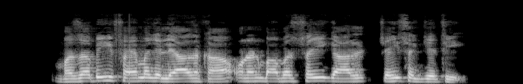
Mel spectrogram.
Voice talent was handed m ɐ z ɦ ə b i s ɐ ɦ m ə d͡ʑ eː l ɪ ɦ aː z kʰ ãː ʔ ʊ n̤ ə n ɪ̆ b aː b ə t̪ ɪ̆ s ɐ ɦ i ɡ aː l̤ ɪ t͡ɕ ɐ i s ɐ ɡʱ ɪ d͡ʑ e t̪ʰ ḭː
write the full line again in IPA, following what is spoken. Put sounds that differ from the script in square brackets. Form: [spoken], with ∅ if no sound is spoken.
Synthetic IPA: m ɐ z ɦ ə b i [f] ɐ ɦ m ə d͡ʑ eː l ɪ ɦ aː z kʰ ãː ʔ ʊ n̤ ə n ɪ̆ b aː b ə t̪ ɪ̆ s ɐ ɦ i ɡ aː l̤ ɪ t͡ɕ ɐ i s ɐ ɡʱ ɪ d͡ʑ e t̪ʰ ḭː

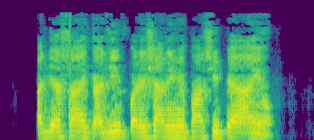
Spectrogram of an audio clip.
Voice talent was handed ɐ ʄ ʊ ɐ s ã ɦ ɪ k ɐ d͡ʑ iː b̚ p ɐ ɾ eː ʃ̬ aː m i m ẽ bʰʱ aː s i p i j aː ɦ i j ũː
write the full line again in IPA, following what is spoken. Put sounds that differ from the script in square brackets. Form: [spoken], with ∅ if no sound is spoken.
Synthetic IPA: ɐ ʄ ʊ ɐ s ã ɦ ɪ k ɐ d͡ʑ iː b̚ p ɐ ɾ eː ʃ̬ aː [n] i m ẽ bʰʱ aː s i p i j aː ɦ i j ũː

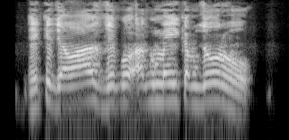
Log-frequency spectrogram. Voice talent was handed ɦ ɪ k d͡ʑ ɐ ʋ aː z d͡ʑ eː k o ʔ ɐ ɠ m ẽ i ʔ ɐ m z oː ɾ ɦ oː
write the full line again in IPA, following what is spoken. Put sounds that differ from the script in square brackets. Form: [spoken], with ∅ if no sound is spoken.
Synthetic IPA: ɦ ɪ k d͡ʑ ɐ ʋ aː z d͡ʑ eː k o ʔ ɐ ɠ m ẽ i [k] ɐ m z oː ɾ ɦ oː

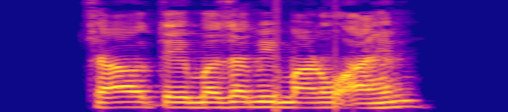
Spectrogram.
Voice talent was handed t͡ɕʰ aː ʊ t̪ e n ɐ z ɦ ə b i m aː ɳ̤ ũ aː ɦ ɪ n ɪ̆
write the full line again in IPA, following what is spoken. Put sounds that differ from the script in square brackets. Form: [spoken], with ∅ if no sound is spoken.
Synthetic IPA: t͡ɕʰ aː ʊ t̪ e [m] ɐ z ɦ ə b i m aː ɳ̤ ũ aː ɦ ɪ n ɪ̆

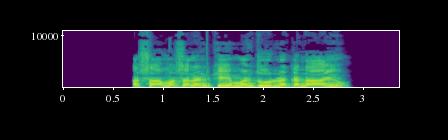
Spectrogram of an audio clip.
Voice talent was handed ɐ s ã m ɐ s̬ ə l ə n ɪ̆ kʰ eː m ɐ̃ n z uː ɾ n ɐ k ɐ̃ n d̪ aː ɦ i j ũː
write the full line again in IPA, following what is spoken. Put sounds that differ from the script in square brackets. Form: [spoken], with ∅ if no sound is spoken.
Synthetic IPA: ɐ s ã m ɐ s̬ ə l ə n ɪ̆ kʰ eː m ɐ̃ n z uː ɾ n ɐ k ɐ̃ n d̪ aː ɦ i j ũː

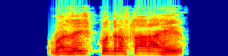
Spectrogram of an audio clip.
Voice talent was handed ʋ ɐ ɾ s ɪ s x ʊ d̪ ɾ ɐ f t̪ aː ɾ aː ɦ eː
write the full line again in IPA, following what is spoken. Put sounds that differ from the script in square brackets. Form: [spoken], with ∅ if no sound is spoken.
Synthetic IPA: ʋ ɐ ɾ [z] ɪ [ʃ] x ʊ d̪ ɾ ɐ f t̪ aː ɾ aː ɦ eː

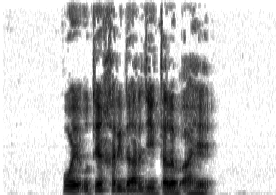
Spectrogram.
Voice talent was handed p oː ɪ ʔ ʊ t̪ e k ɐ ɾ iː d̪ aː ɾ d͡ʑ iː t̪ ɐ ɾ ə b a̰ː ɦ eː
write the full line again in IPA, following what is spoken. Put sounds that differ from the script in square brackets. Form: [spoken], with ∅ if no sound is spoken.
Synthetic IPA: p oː ɪ ʔ ʊ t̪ e [x] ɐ ɾ iː d̪ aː ɾ d͡ʑ iː t̪ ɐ [l] ə b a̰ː ɦ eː

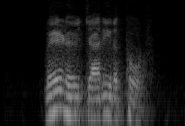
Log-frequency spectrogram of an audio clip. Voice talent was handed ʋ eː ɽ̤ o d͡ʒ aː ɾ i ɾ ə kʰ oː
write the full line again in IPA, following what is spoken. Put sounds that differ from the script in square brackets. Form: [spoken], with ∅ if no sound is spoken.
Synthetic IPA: ʋ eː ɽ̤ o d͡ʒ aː ɾ [iː] ɾ ə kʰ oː

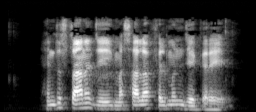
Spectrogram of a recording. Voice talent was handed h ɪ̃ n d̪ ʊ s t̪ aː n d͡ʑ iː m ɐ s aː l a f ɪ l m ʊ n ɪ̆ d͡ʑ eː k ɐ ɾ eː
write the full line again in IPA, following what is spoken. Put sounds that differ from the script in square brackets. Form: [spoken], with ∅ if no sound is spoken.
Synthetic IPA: h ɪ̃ n d̪ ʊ s t̪ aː n d͡ʑ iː m ɐ s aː l a f ɪ l m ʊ n ɪ̆ d͡ʑ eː k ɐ ɾ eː

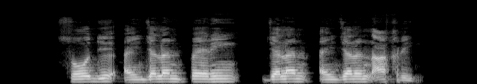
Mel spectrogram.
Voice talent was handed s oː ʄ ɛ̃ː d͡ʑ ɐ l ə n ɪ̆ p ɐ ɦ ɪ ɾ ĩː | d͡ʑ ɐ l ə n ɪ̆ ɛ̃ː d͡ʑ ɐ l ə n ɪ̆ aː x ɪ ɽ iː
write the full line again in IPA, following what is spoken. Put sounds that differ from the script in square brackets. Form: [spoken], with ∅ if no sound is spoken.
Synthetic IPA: s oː ʄ ɛ̃ː d͡ʑ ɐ l ə n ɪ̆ p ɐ ɦ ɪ ɾ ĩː | d͡ʑ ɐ l ə n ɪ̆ ɛ̃ː d͡ʑ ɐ l ə n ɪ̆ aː x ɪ [ɾ] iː

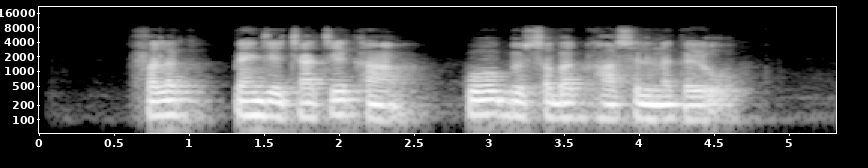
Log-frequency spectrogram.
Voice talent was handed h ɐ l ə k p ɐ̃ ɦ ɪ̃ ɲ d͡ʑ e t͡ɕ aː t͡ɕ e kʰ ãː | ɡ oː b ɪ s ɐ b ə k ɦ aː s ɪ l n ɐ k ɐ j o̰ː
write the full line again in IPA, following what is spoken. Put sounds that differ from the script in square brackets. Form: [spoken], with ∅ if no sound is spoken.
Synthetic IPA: [f] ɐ l ə k p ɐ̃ ɦ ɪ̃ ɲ d͡ʑ e t͡ɕ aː t͡ɕ e kʰ ãː | [k] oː b ɪ s ɐ b ə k ɦ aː s ɪ l n ɐ k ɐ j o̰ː

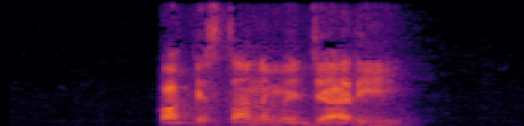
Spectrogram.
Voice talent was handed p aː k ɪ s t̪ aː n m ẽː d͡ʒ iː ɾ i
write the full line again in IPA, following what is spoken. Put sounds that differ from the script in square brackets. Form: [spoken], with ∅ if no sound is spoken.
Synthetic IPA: p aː k ɪ s t̪ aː n m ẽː d͡ʒ [aː] ɾ [iː]

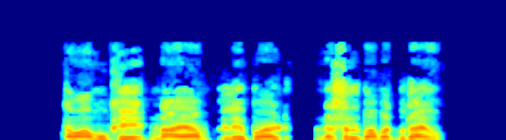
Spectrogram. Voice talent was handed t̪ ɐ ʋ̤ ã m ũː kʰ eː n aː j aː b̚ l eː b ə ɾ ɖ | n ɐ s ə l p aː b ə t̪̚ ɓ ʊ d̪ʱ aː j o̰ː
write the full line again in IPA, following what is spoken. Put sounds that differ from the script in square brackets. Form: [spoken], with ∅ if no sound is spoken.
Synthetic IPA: t̪ ɐ ʋ̤ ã m ũː kʰ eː n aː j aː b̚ l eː b ə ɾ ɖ | n ɐ s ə l [b] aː b ə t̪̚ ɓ ʊ d̪ʱ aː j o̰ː

